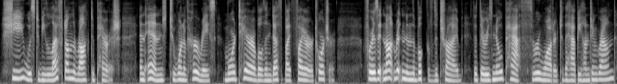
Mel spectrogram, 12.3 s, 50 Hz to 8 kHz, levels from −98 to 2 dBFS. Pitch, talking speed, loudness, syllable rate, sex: 215 Hz, 235 wpm, -18 LUFS, 5.5 syllables/s, female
